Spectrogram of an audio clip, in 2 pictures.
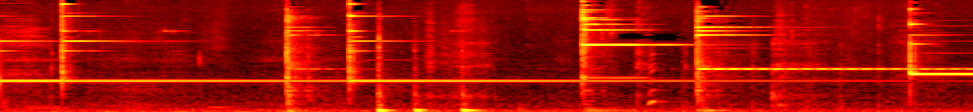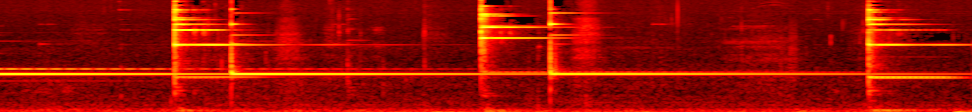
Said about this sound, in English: I need to practice my bells more. Right, here we go. Okay.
